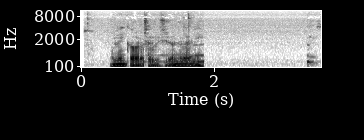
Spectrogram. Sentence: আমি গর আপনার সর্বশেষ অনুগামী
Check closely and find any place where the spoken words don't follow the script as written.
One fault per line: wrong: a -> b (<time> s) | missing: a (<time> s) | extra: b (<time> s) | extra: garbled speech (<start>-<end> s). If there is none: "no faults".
missing: আপনার (0.9 s)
